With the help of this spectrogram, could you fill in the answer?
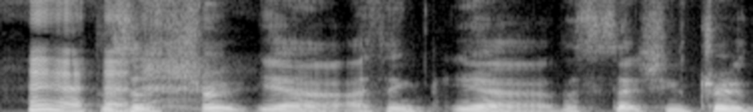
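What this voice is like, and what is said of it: New Zealand accent, partly British-influenced. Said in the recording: “I love the New Zealand accent ... it's kind of got a bit mangled. I've lived in the UK for 9 years ... I'm somewhere in the middle”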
